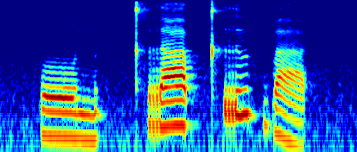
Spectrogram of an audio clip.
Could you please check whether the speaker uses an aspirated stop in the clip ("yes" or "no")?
yes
